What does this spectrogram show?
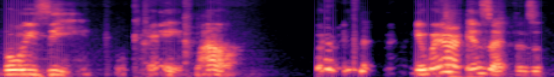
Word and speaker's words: Boise: I like like the rolling go easy it's pronounced Boise okay wow where is it what country is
